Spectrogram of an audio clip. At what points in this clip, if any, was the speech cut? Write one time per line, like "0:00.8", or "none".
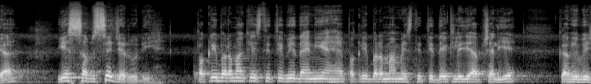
0:01.9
